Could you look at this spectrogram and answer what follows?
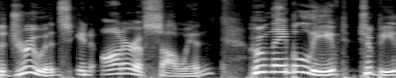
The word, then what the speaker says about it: Samhain: Now, it looks like Samhain, but it's pronounced Samhain.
